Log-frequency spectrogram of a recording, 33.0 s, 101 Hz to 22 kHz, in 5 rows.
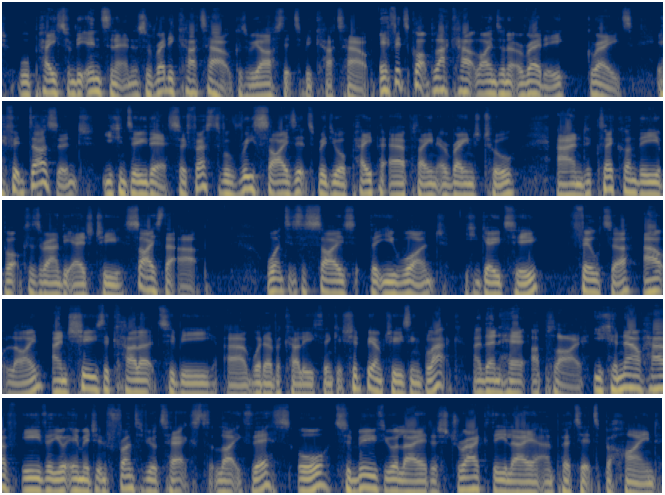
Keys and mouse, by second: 3.2 click, 4.1 click, 7.6 click, 8.0 click, 9.4 click, 11.3 click, 12.6 click, 14.4 click, 15.7 click, 18.7 click, 20.4 click, 24.2 click, 25.1 click, 26.2 click, 29.5 click, 30.8 click.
